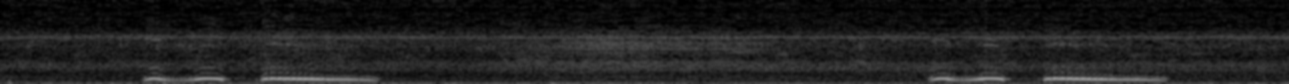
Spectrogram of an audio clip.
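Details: Spotted dove calling twice: a quick doubled coo then a longer falling coo, the phrase repeated after a pause of about two seconds, with low rumbling background.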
